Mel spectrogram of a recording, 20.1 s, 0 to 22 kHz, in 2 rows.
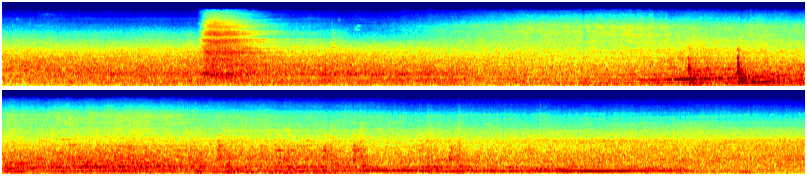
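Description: Keihan 700-series electric train at a station platform: a short hiss of air about two and a half seconds in, then rising whines from about eight seconds in as the train gets moving, settling into a steady low hum near the end.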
